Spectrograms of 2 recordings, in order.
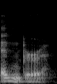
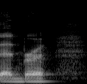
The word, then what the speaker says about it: Edinburgh: just letting you know it's pronounced Edinburgh it's not Edinburg and uh you know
